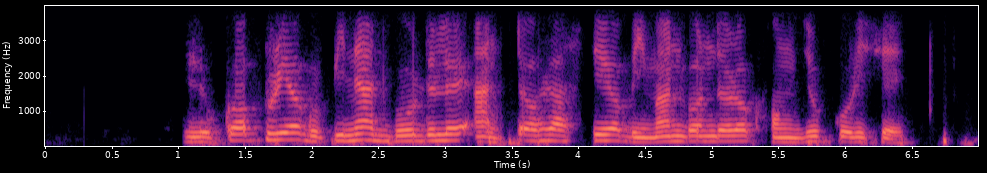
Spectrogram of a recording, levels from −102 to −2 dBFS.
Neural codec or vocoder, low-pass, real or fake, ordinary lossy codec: none; 3.6 kHz; real; Opus, 16 kbps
